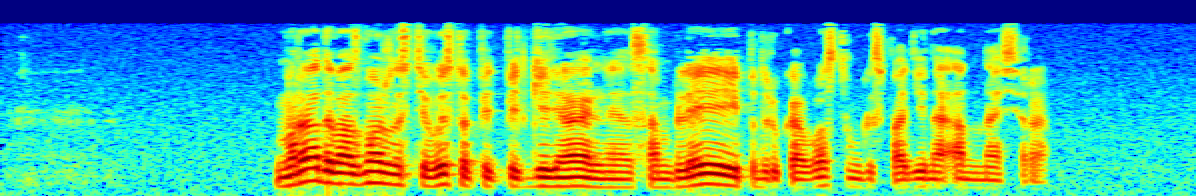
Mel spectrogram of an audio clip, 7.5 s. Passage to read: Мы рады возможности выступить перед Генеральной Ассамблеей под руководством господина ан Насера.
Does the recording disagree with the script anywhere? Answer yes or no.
no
